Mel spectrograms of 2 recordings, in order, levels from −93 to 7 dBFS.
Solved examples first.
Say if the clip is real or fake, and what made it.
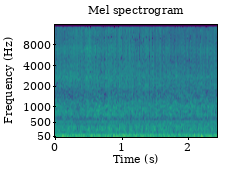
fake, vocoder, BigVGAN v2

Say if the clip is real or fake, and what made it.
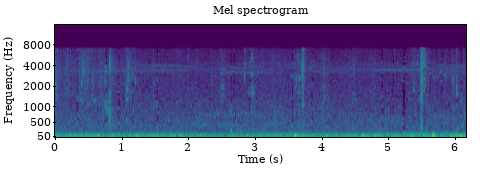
real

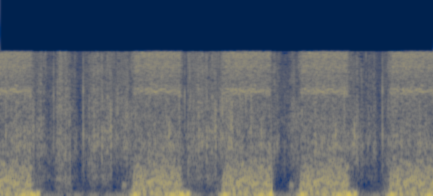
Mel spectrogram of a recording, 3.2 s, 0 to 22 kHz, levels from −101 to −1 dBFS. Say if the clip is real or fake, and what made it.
real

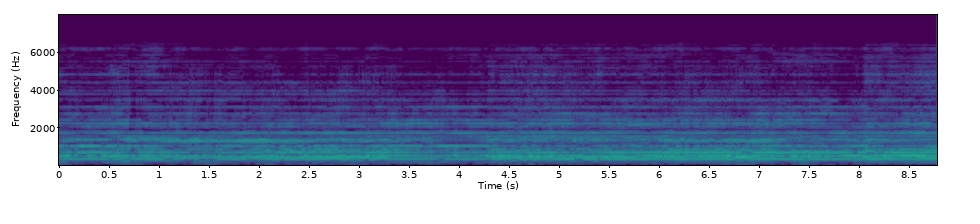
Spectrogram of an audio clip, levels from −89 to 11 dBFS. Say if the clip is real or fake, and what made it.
fake, vocoder, HiFi-GAN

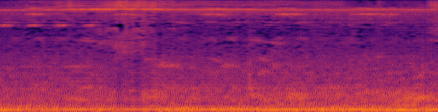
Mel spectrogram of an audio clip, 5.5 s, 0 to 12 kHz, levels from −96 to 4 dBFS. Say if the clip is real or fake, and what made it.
fake, vocoder, Vocos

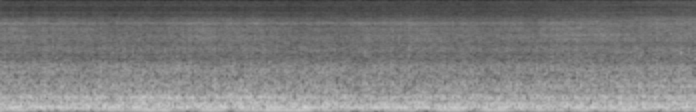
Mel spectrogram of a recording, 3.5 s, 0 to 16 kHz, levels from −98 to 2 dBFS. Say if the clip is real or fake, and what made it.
real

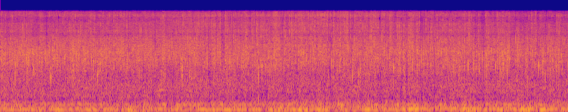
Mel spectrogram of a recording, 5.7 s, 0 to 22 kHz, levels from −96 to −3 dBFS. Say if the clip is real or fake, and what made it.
real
